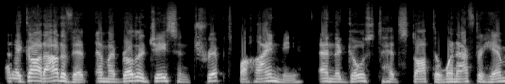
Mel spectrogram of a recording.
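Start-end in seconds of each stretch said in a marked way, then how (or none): none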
